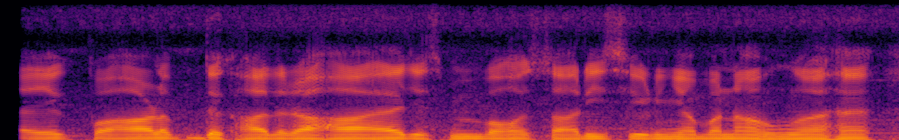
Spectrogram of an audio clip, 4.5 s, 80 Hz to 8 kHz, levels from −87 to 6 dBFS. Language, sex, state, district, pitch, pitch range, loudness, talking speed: Hindi, male, Uttar Pradesh, Lalitpur, 100 Hz, 100-105 Hz, -18 LUFS, 185 wpm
